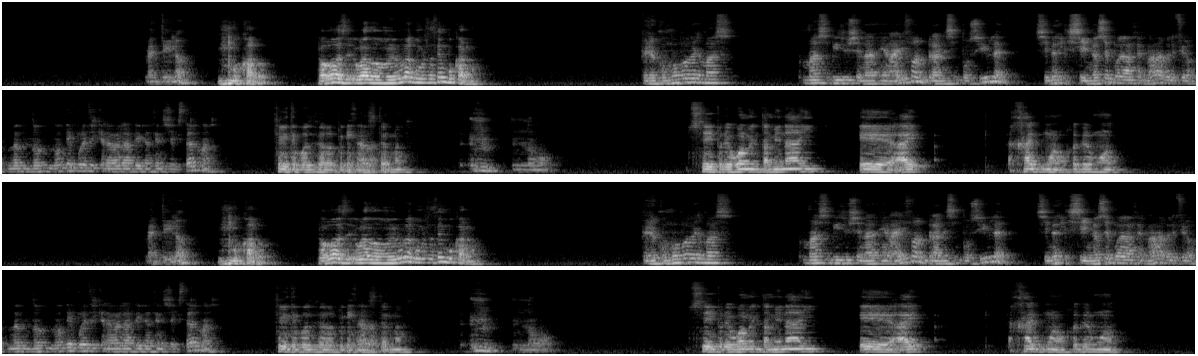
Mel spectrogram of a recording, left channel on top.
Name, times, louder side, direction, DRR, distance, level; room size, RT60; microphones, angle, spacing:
voice 1, 1.4-1.9 6.4-7.3 8.0-10.0 10.3-14.1 15.4-15.7 16.6-17.4, equal, 75° left, 1.8 m, -28 dB
voice 2, 2.2-2.7 3.2-4.7 14.7-16.0 18.8-20.1 20.5-21.1 22.0-23.0, left 2 dB, 45° left, 0.7 m, -20 dB
4.6 x 3.2 x 2.3 m
head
